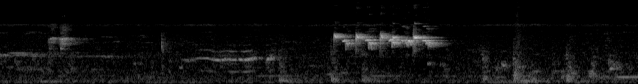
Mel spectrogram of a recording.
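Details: Young sooty-headed bulbul aged four months delivering rengganis-style mimicry: soft whistled notes, then a loud rapid cascade of high chirps, followed by faint clicks.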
